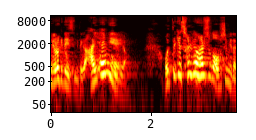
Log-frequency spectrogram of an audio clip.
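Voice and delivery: ordinary delivery

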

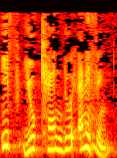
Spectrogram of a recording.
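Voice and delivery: drawn-out English quote, very slow. Retold or imitated. Preacher quoting the father, drawn out slowly. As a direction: stretch every word of the plea.

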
